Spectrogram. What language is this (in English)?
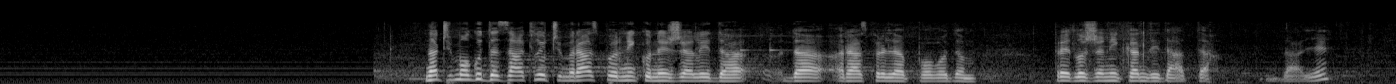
Serbian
